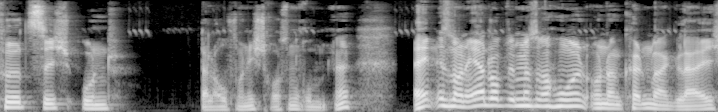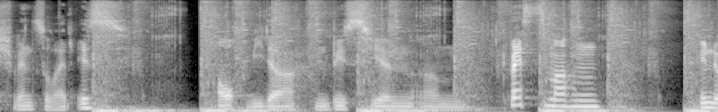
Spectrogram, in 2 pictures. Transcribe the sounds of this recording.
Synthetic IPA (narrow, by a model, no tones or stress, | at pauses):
fɪɐt͡sɪçʊnt | d̥aːlaʊfn̩viɐnɪçtd̥ʁaʊsn̩ʁʊmnəd̥hɛntnɪs̬nɔχneːɐdd͡ʒɔp̚v̥iɐmʏsn̩viɐɦoːlənʊntd̥ankʰœnənviːɐɡlaɪçvɛnsz̥ovaɪtʔɪst | ʔaʊxv̥iːdɐnbɪsçənʔɛːmkʰv̥ɛstt͡smaχn̩ | ʔɪnde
